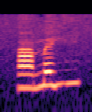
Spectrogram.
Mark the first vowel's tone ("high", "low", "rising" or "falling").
low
